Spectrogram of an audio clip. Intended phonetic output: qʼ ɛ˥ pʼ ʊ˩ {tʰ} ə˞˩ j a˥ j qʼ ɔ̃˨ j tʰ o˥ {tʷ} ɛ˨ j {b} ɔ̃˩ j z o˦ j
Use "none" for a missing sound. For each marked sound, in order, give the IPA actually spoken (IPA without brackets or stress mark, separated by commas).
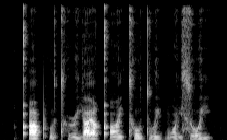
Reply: tʰ, tʷ, b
